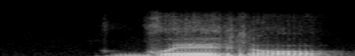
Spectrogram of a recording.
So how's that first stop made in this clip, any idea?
plain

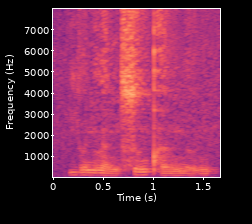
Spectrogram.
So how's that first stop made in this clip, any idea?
aspirated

